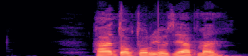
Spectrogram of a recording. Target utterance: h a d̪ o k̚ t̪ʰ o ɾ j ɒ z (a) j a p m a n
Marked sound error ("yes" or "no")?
no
